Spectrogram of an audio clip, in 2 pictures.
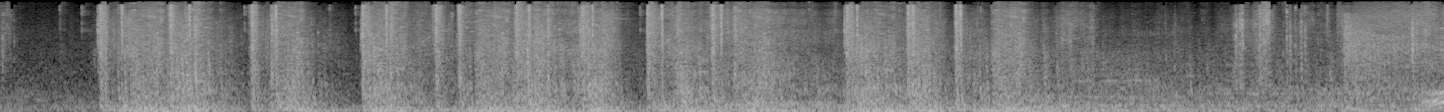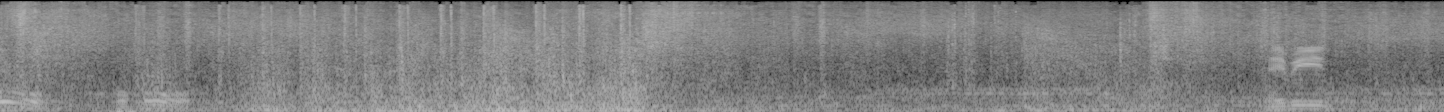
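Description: Rapid gunfire from shooting at a ship in the video game The Last Caretaker, dense bursts of shots and booms running almost continuously at a loud level, with someone talking over parts of it.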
